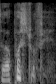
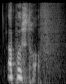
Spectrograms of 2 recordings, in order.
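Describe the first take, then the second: First: Apostrophe said the English way, ending in "fee"; English apostrophe with the final e sounded; English pronunciation. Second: Apostrophe said the French way, ending on the f sound; French apostrophe with a silent final e; French pronunciation. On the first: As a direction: say apostrophe in English, four syllables. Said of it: "In English". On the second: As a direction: say apostrophe in French, three syllables. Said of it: "In English, it's apostrophe". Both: Shown as a demonstration.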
